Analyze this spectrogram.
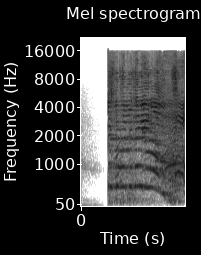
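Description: A firework bursts with a deep boom.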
